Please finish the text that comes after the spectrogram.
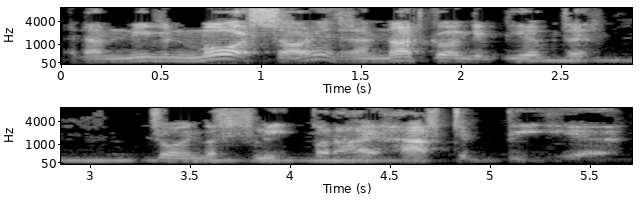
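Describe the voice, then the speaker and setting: A man acting a sorrowful, ailing president and older father, solemn and halting, in a sci-fi story reading. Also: lowish voice, lively intonation, darkish tone, slightly rough, pitched below the performer's own voice.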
